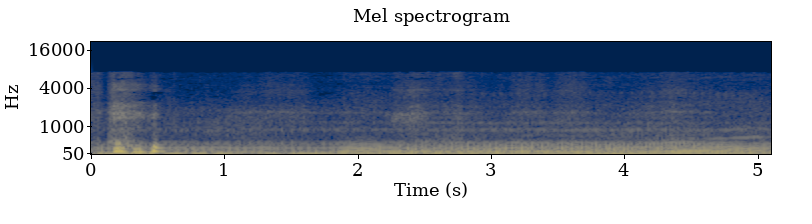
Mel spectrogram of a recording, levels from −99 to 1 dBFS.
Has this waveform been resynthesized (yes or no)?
no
